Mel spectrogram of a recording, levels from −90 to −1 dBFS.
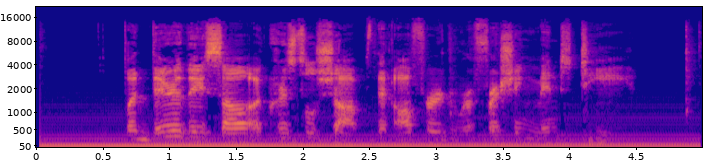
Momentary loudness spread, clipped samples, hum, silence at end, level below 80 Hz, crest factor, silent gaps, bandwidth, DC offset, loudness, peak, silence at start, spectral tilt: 23 LU; under 0.1%; 50 Hz at -40 dBFS; 0 s; -42 dBFS; 24 dB; none; 16 kHz; under 0.1%; -29 LUFS; -8 dBFS; 0.05 s; 0 dB/octave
